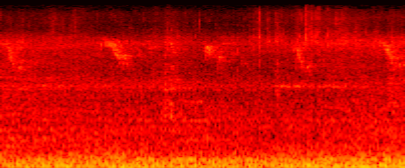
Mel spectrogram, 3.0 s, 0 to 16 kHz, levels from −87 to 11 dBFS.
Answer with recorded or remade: recorded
